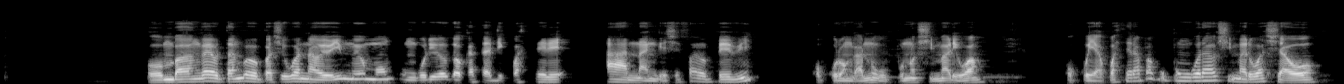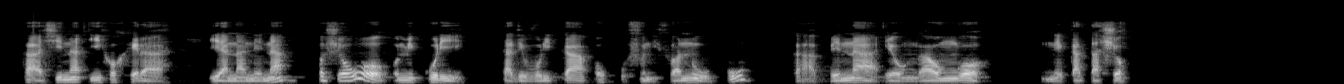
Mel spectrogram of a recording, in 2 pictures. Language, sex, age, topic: Oshiwambo, male, 25-35, finance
